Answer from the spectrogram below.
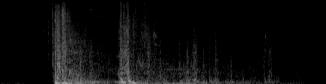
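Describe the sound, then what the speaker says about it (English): Gunfire from a Tyr sniper rifle in a video game: a loud nearby shot followed by a second heavy blast, both rolling off in a long reverberant rumble. "I shot and it was low."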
